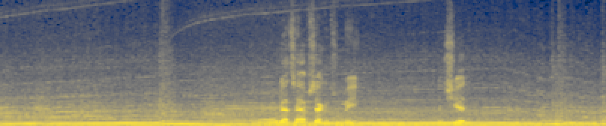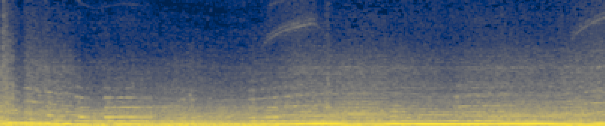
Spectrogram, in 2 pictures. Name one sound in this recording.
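A racing car engine roars steadily, dropping in pitch as it slows and rising again as it speeds up.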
